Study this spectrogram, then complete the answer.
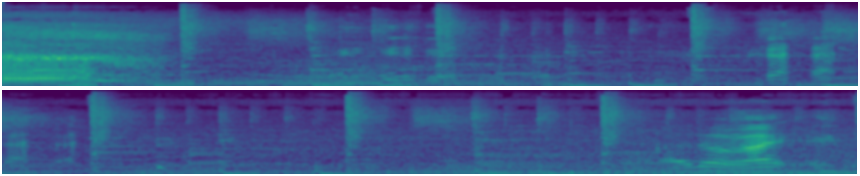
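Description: Idling car being revved in the morning ahead of a mid muffler delete, the engine rising and falling in a steady throaty drone with sharp clicks, while people talk over it nearby.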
